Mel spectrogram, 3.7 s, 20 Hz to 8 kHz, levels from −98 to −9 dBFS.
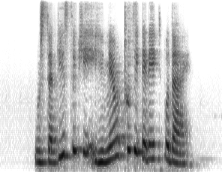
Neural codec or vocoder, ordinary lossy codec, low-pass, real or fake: codec, 16 kHz, 0.5 kbps, X-Codec, HuBERT features, trained on balanced general audio; none; none; fake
